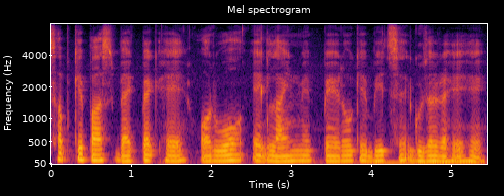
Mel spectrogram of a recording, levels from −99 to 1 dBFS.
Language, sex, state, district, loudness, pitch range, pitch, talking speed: Hindi, male, Arunachal Pradesh, Lower Dibang Valley, -20 LUFS, 100-110 Hz, 105 Hz, 185 wpm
